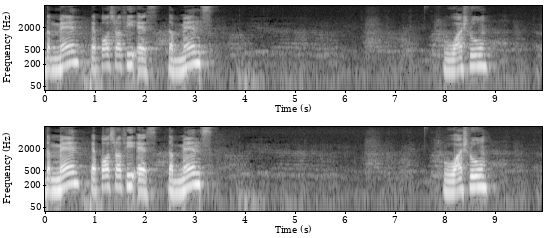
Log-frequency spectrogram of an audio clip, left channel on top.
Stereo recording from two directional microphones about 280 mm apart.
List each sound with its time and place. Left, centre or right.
0.0 s a man's voice: right
8.1 s a man's voice: right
